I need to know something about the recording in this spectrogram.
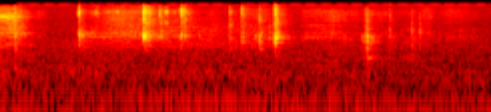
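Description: Small plastic clicks and knocks from a toy car playset being handled, its track pieces and the Shredder figure's arm tapping and rattling as they are set back up. There are a handful of separate sharp ticks, the loudest a little under a second in.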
